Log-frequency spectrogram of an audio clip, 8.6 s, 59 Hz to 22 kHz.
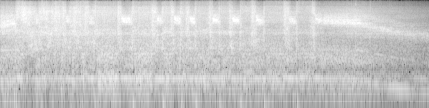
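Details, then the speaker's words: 1980s Hoover Sensotronic System 1 S3126 cylinder vacuum, single-speed 900 W motor, nozzle blocked off: steady motor whine holds pitch, then winds down smoothly, red indicator lit; suction modest but motor sounds sound. "you could see as I was blocking off the end not the greatest suction that you know I wasn't expecting it to be massive"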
